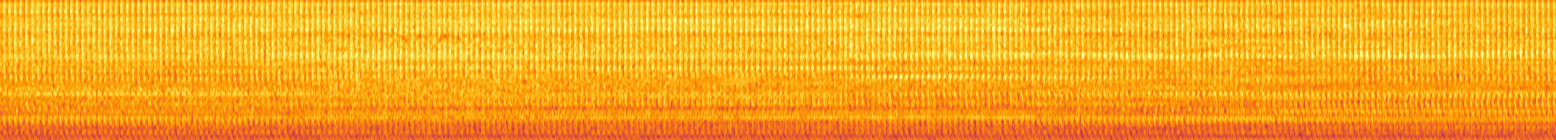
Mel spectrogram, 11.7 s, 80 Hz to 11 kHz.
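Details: 2007 Mitsubishi Eclipse GS 2.4L petrol engine running: a loud, steady metallic rattle-knock of about three or four hits a second; the alternator tested fine and the timing belt is a little loose, but the cause is still unknown.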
